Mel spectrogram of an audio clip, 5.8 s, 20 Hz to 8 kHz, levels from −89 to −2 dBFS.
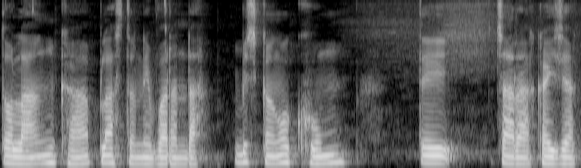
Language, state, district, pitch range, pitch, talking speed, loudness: Kokborok, Tripura, West Tripura, 115-130 Hz, 125 Hz, 105 wpm, -20 LUFS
